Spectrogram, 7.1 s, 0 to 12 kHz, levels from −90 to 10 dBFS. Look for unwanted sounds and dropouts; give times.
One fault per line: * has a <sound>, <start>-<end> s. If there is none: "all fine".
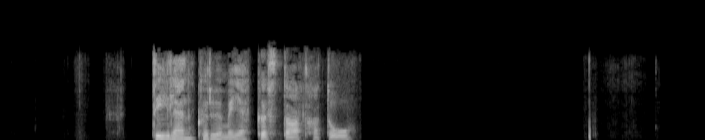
all fine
